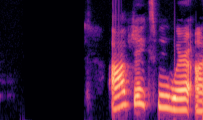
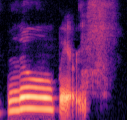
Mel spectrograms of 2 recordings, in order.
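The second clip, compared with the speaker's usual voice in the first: blueberries said very slowly, each syllable drawn out; teacher models the word again for the class; 4 semitones higher, much slower than usual. Shown as a demonstration. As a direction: stretch blueberries out for young learners. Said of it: "Can you say blueberries?".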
